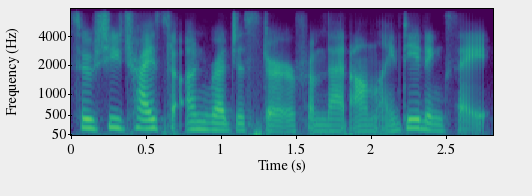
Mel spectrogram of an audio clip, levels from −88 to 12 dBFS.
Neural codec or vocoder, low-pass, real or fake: codec, 16 kHz, about 1 kbps, DyCAST, with the encoder's durations; 7.2 kHz; fake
